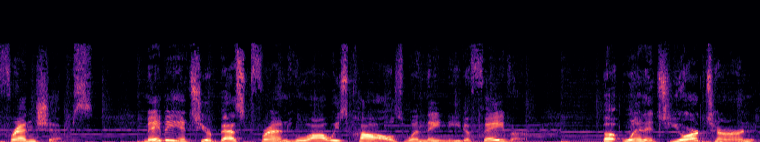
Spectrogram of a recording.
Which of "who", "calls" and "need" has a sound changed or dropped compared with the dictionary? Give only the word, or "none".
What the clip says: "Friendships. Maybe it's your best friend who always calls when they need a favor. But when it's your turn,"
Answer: none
